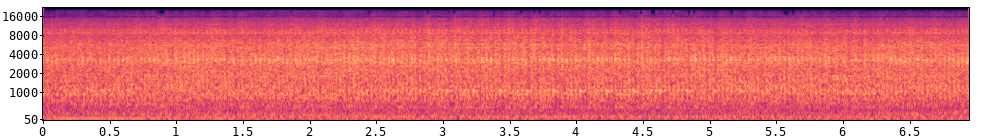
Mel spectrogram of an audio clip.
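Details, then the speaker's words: 2017 Freightliner Cascadia DD15 diesel, about 800–900k miles, coolant nearly empty, struggles to start then lumpy uneven idle with irregular low thump under steady clatter; cylinder 3 liner failed from over-fueling injector, letting coolant in. "Yeah, your engine should not struggle at all to start up that way."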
